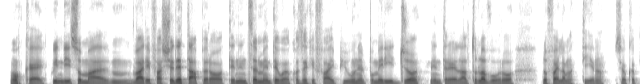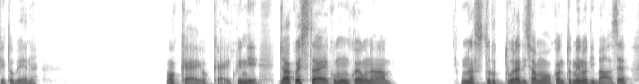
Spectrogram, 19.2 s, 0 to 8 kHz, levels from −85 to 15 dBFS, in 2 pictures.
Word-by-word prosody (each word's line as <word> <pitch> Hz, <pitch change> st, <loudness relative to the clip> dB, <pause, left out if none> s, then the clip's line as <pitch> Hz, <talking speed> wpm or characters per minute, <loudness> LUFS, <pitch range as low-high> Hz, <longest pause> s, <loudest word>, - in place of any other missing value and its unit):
Okay, 90 Hz, 0 st, 0 dB
quindi 110 Hz, -1 st, 0 dB
insomma, 105 Hz, -3 st, +1 dB
mhmm, 95 Hz, +1 st, -6 dB
varie 110 Hz, 0 st, +4 dB
fasce 110 Hz, +2 st, 0 dB
d'età 160 Hz, -8 st, +4 dB
però 100 Hz, -1 st, -1 dB
tendenzialmente 110 Hz, -1 st, 0 dB
qualcosa 105 Hz, +1 st, -3 dB
che 105 Hz, 0 st, -7 dB
fai 100 Hz, -2 st, -3 dB
più 110 Hz, +1 st, -5 dB
nel 105 Hz, -2 st, -2 dB
pomeriggio, 115 Hz, +6 st, -1 dB
mentre 100 Hz, 0 st, -3 dB
l'altro 100 Hz, +3 st, -3 dB
lavoro 100 Hz, -4 st, 0 dB, 0.4 s
lo 110 Hz, -, -2 dB
fai 105 Hz, -1 st, 0 dB
la 95 Hz, -, -2 dB
mattina, 95 Hz, -3 st, -8 dB, 0.2 s
se -, -, -14 dB
ho -, -, -4 dB
capito 95 Hz, 0 st, -8 dB
bene. 90 Hz, -1 st, -8 dB, 1.9 s
Okay, 85 Hz, +1 st, -2 dB
okay, 100 Hz, +3 st, -9 dB
quindi 110 Hz, -3 st, 0 dB, 0.3 s
già 140 Hz, +7 st, +7 dB
questa 140 Hz, -8 st, +6 dB
è 110 Hz, -, +2 dB
comunque 120 Hz, +2 st, +3 dB
una 105 Hz, -3 st, +2 dB, 1.1 s
una 120 Hz, -1 st, +2 dB
struttura 120 Hz, +1 st, +1 dB
diciamo 110 Hz, -2 st, 0 dB
quantomeno 115 Hz, +2 st, +2 dB
di 105 Hz, -1 st, -4 dB
base, 100 Hz, +8 st, -2 dB
110 Hz, 125 wpm, -24 LUFS, 100-115 Hz, 1.9 s, già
